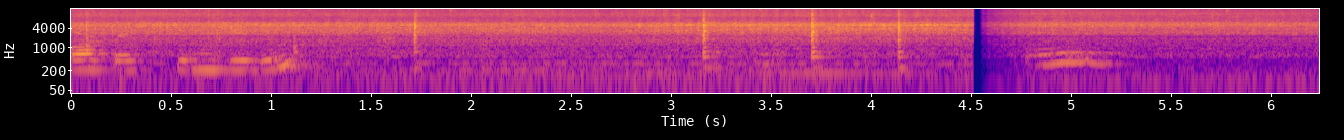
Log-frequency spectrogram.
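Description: Onion and spice paste frying in hot oil in a kadai, a steady sizzle, with a steel spatula stirring and clicking against the pan a few times. The sound cuts out briefly about three-quarters of the way through.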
